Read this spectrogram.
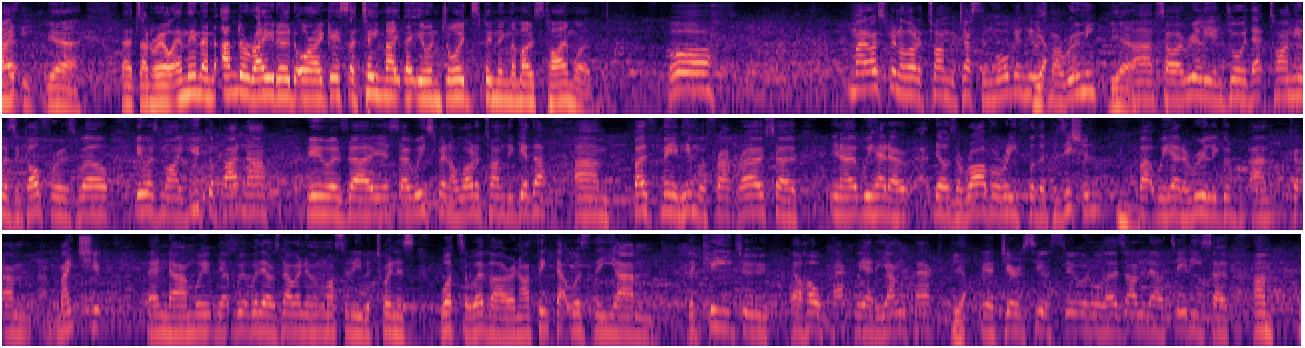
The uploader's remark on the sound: Live from the Lord Alfred on Caxton Street in Brisbane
